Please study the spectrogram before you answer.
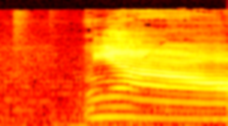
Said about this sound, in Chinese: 喵！不好了，哪来的三只猫？右边又有猫叫，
